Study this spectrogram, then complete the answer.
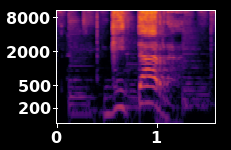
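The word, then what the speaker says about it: guitarra: sound gay engine well you have to add a u between the g and e and between the g and i so we have words like guerra guerra guitar guitar and also there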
